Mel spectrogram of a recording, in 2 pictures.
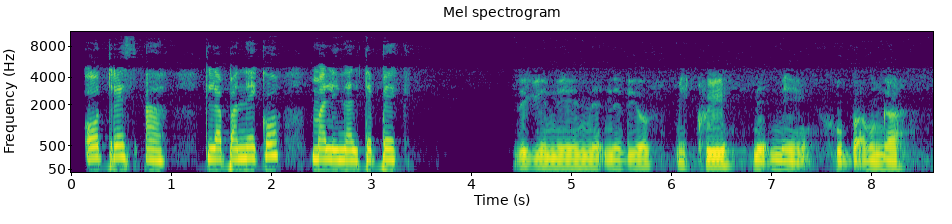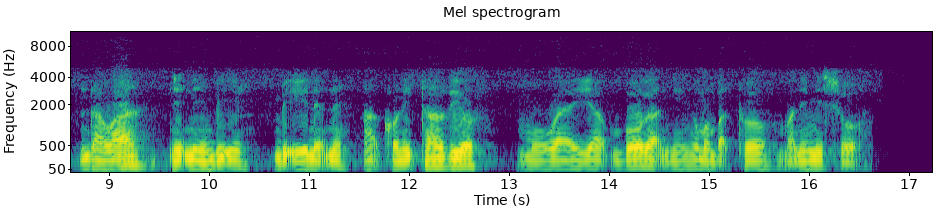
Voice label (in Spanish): spanish mexico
